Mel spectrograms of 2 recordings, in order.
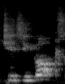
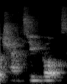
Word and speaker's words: Chitubox: One that I've done a few videos on prior, which is Chitubox or Chatubox, however you like to pronounce it.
